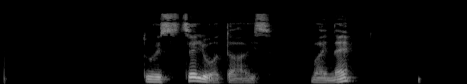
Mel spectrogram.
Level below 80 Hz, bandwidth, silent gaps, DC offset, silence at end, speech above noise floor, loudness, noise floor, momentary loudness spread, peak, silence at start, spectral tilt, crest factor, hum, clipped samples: -70 dBFS; 11.5 kHz; none; under 0.1%; 1.15 s; over 60 dB; -30 LUFS; under -90 dBFS; 14 LU; -14 dBFS; 1.45 s; -3.5 dB/octave; 20 dB; none; under 0.1%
